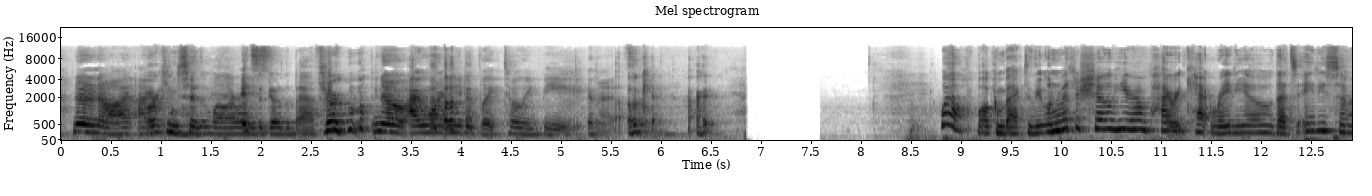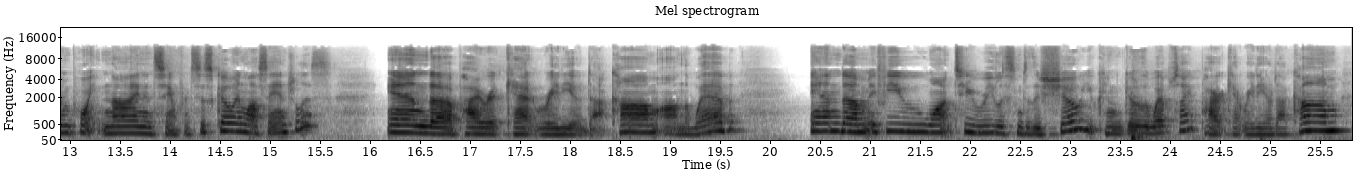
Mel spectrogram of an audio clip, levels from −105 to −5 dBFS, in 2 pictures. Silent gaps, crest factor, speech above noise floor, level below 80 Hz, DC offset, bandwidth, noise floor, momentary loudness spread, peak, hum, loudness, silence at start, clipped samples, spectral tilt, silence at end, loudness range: 6.92-7.59 s; 18 dB; 47 dB; -46 dBFS; under 0.1%; 12.5 kHz; -65 dBFS; 11 LU; 0 dBFS; none; -18 LUFS; 0 s; under 0.1%; -5 dB/octave; 0 s; 9 LU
